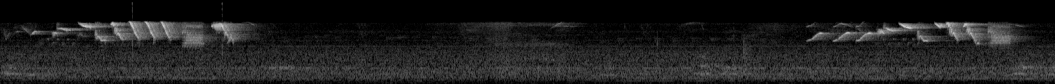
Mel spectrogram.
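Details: Cachoeira song of the double-collared seedeater, delivered twice: rapid strings of sharp, high, descending buzzy notes, with about five seconds of near silence between the bursts.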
